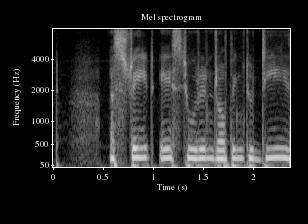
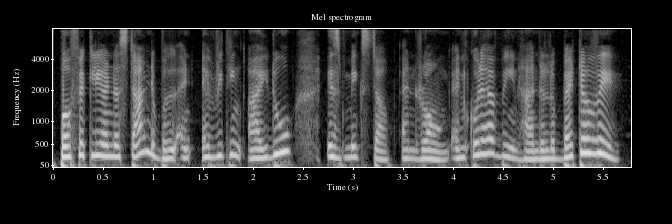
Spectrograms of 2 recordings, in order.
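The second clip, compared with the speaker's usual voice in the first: bitter tirade; 3 semitones higher, 4 dB louder than usual. Acted. Wife lashing out at her husband over their son. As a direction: let the resentment spill out fast.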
